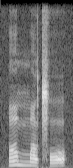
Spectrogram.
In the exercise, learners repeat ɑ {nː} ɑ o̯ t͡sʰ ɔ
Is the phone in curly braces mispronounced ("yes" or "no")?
yes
